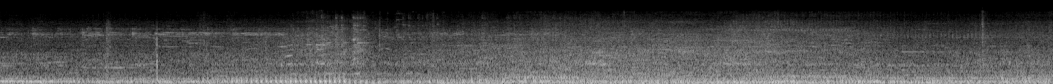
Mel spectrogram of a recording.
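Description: Street traffic: motorcycles and cars going by on a town road, a steady low engine rumble that swells briefly about three seconds in.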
